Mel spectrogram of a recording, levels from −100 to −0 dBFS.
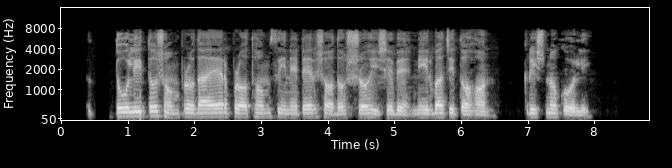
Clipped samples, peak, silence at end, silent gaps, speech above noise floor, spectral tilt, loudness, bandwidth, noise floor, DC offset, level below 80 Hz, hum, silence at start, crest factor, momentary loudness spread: under 0.1%; -4 dBFS; 0.9 s; 0.52-0.71 s; 71 dB; -4 dB/octave; -18 LUFS; 8 kHz; -89 dBFS; under 0.1%; -58 dBFS; none; 0.4 s; 16 dB; 7 LU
